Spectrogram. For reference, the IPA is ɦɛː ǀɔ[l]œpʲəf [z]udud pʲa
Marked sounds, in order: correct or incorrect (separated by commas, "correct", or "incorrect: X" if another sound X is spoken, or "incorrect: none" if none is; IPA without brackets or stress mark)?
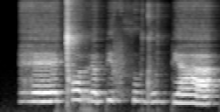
incorrect: r, incorrect: θ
